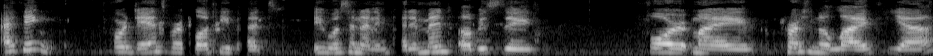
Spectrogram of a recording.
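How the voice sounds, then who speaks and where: A woman speaks with a Spanish accent and a fairly high pitch. Her tone is bright and sharp. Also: ordinary pitch variation, fairly slow pace. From Mexico. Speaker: professional ballet dancer. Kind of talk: live video interview.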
